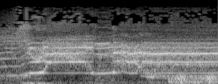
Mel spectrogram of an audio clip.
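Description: A rock song's lead vocal holding one long, high, screamed note over the music. Drums and bass come back in about one and a half seconds in.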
